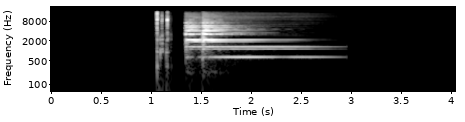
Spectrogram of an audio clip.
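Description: Subscribe-button animation sound effects: a quick double mouse click about a second in, then a notification-bell ding with several ringing tones that fades and cuts off about a second and a half later.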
